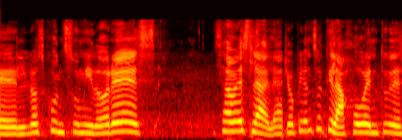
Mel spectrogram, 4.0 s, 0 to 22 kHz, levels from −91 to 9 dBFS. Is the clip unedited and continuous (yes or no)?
no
